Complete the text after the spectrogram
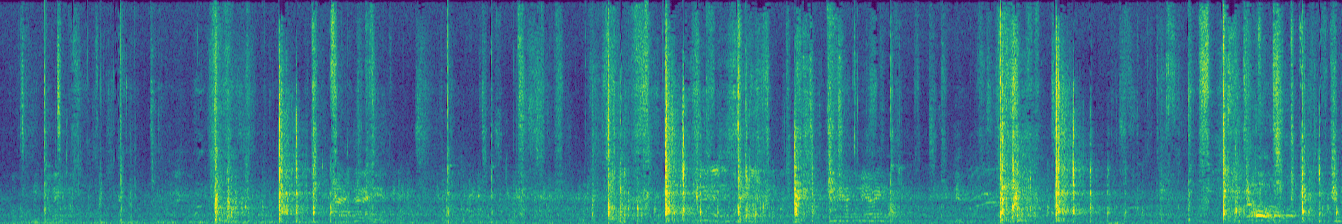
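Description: A ball smacks against a wall and rackets again and again, echoing in a large hall.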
